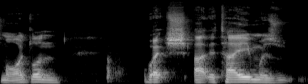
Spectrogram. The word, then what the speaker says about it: Magdalene: up just through freaky bizarre circumstance and misinformation madlyn College it's actually spelled Magdalene bits pronounced maudlin which at the time was maybe the last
